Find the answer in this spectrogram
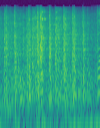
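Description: Passenger train passing close by: a loud, rushing run of wheel-on-rail clatter.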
